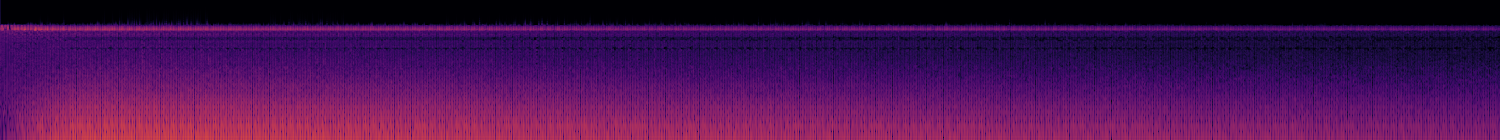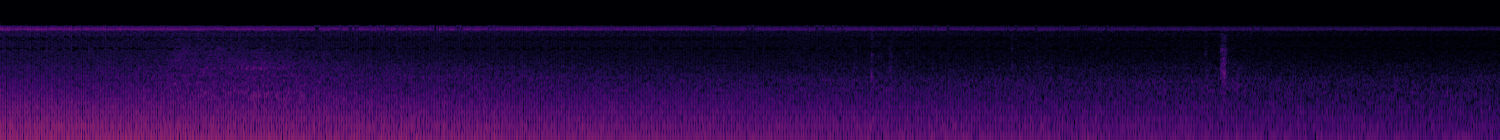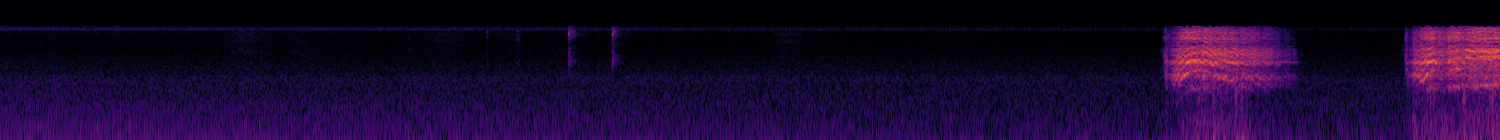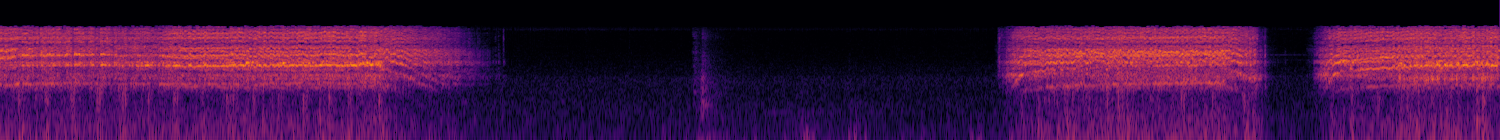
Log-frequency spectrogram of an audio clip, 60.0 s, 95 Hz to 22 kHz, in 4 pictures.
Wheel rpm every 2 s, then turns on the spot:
0, 0, 0, 0, 0, 0, 0, 0, 0, 0, 0, 0, 0, 0, 0, 0, 0, 0, 0, 0, 10, 20, 160, 220, 110, 0, 0, 50, 160, 140.
none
